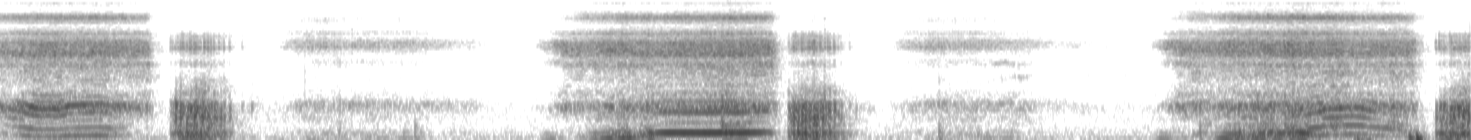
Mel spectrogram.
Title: snoring 🐷🤫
